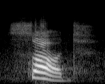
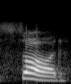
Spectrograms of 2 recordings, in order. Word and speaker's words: sword: It's silent in the letter W there, or the wo cannot be found in letter W in words like answer. So it is silent there. Who, ho, sod, S-W-O-R-D, sod, no wo.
